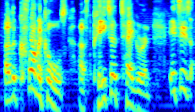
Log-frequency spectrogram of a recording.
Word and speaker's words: Tägtgren: Anyway, boys and girls, put your hands together as we bring you the Chronicles of Peter Tägtgren. I've butchered that surname.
